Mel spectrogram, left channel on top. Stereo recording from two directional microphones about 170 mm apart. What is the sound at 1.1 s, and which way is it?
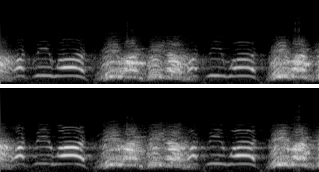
Crowd, centre (ahead or behind).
